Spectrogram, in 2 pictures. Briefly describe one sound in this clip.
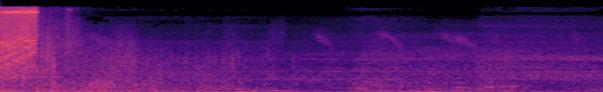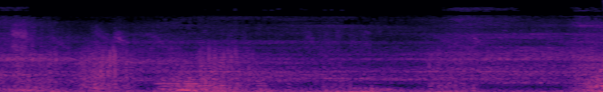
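A spacecraft engine rumbles deeply and steadily.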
